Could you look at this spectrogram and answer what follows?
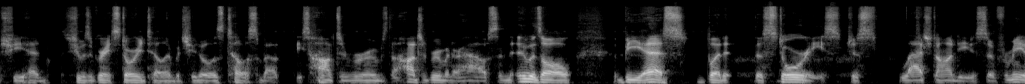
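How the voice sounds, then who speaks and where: A man in his forties from Florida, chatting as a guest about his paranormal show in a relaxed, rambling storytelling way over a video call from outdoors. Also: low voice, no room sound, studio quality. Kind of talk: casual chat.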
